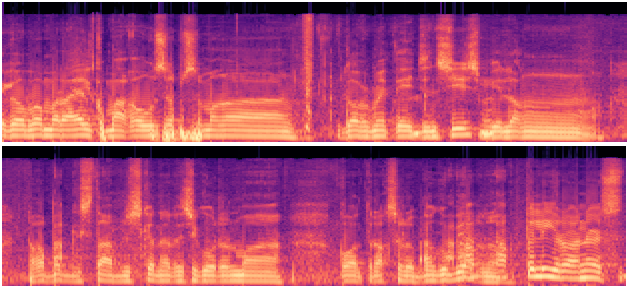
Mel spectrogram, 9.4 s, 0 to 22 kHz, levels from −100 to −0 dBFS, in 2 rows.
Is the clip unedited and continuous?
yes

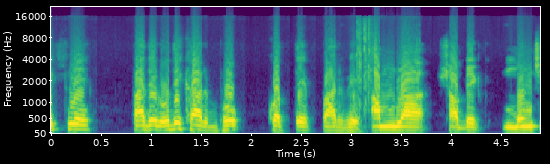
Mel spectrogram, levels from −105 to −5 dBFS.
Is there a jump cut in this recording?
yes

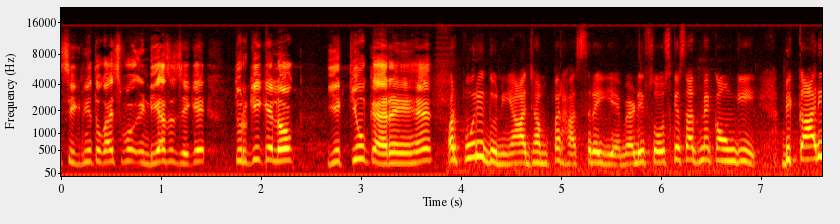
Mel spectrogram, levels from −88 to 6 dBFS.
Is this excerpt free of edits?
no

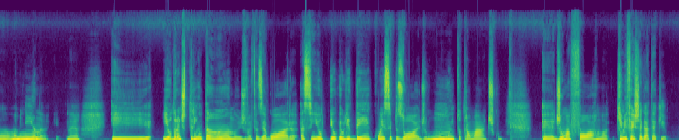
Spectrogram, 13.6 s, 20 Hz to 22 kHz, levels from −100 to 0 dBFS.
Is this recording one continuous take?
yes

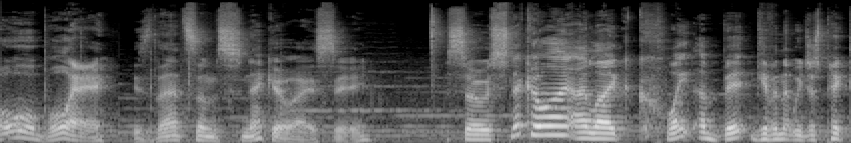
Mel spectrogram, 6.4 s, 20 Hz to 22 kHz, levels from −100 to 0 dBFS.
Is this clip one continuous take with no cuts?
yes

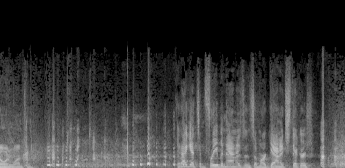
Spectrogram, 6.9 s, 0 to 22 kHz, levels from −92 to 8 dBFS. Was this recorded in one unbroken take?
yes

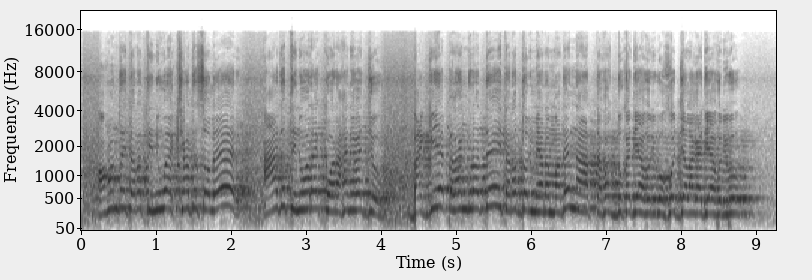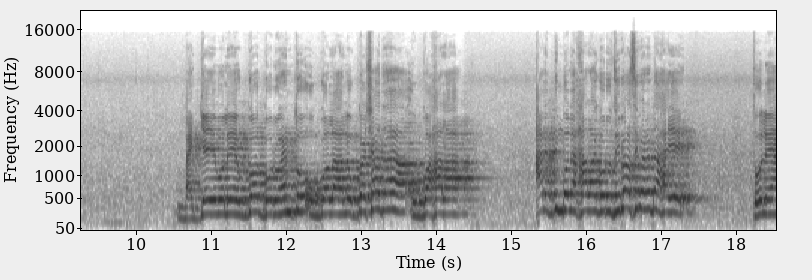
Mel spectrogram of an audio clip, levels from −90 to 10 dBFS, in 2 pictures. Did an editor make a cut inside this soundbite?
yes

